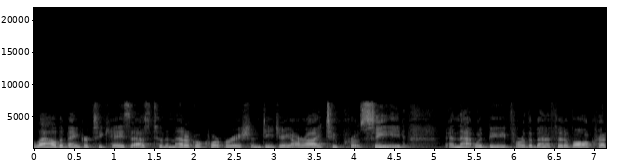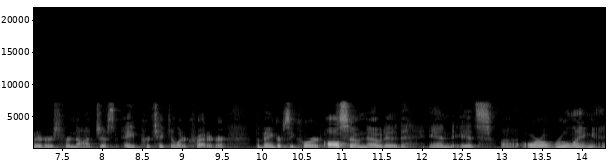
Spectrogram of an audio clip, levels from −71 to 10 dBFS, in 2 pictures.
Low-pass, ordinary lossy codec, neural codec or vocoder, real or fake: 7.2 kHz; AAC, 48 kbps; none; real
